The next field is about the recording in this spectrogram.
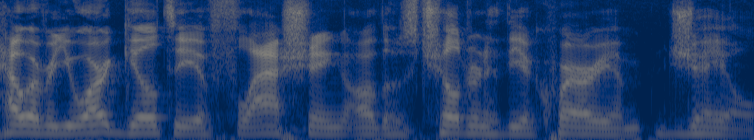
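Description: In a very clean recording with a silent background, a man talks at a moderate pace in a bright, sharp tone. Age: 30s. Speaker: podcast co-host. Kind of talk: casual chat.

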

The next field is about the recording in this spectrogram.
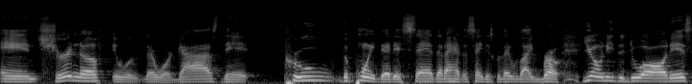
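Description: A man speaks at a fairly quick pace with an American accent, his medium pitch moving with ordinary variation in a dark, mellow tone. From Mississippi, US South. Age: 30s. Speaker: rapper and spoken word artist. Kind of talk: casual interview chat. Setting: studio.

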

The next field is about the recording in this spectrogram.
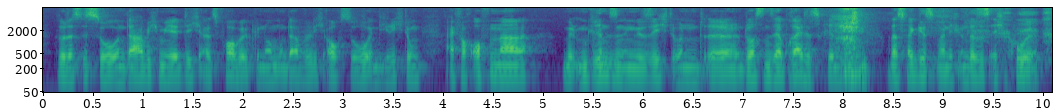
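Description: Against a quiet background, a man with a fairly low pitch and a dark, mellow tone talks at a very fast pace in a monotone, flat intonation. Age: 20s. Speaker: apprentice painter and decorator. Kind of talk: casual chat.

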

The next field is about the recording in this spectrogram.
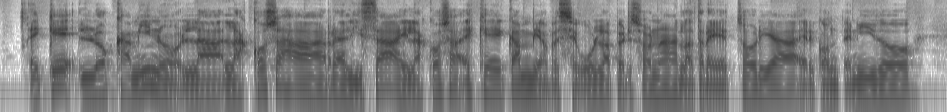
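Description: A man speaking with very even loudness, hardly any pauses and ordinary pitch variation, music in the background. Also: medium pitch for a man, moderate pace. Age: 30s. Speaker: streamer. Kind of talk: casual chat.

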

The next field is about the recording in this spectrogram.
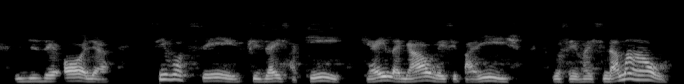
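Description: With a normal speaking voice, a man talks at a fairly slow pace with lively intonation. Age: 20s. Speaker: drama reviewer, social media page owner. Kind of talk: casual chat.

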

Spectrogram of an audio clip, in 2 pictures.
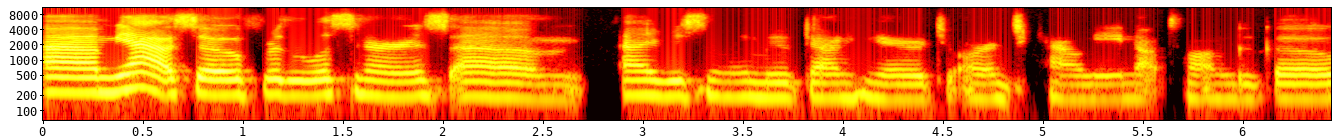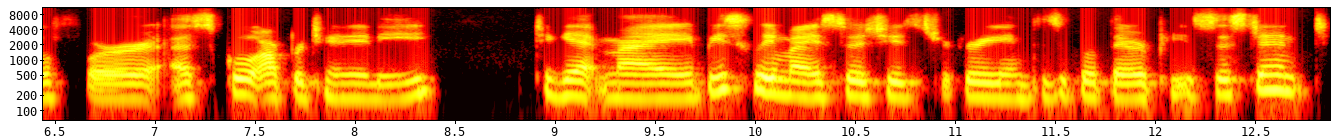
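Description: A woman with an American accent, medium in pitch with ordinary pitch variation, at a moderate pace with hardly any pauses, in a dry, close sound with no echo over a quiet background. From Northern California, Watsonville. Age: 20s. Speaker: podcast guest. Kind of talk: casual interview chat. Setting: call. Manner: hesitant, many fillers.

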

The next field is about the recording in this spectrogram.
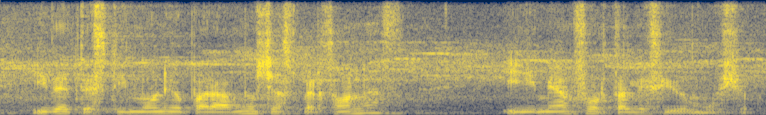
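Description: Noticeable background noise and audible room echo surround a voice talking at a fairly quick pace with fairly even intonation. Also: man. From Mexico, Chihuahua (Delicias). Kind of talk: testimony.

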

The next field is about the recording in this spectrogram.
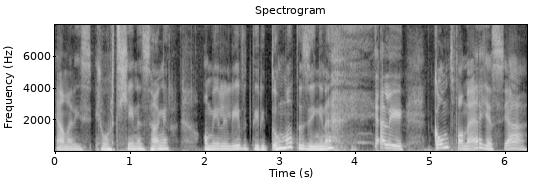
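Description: Against noticeable background noise, a woman with a fairly low pitch speaks fairly slowly with lively intonation. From Limburg, Belgium. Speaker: radio presenter and station manager. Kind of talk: interview conversation.

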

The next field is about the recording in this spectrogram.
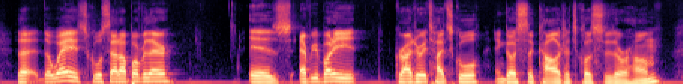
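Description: This man has an unremarkable speaking voice with a fairly high pitch. He moves at a fairly quick pace with ordinary pitch variation. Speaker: podcast host, college student. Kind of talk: casual chat.

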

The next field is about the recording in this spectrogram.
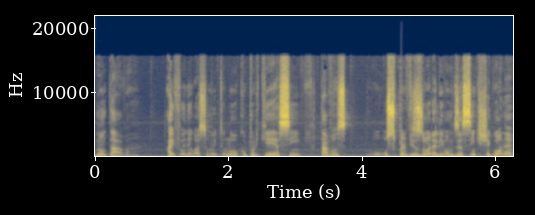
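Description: The man's pitch is high, with ordinary variation. He speaks at a moderate pace. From São Paulo, Brazil. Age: 50s. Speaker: retired military police corporal. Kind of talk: casual chat. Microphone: too far from the mic.

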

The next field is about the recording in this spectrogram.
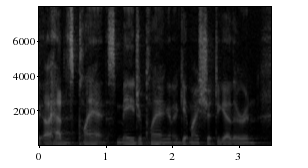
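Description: A man with a plain, everyday voice, fairly low in pitch, with fairly even intonation and a Canadian accent. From Canada. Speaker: entrepreneur and author. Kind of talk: podcast interview.

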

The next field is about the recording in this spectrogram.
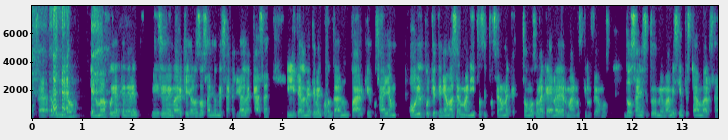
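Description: A bright, sharp male voice at a very fast pace. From Tijuana, Mexico. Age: 40s. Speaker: fashion designer. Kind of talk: casual interview.

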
